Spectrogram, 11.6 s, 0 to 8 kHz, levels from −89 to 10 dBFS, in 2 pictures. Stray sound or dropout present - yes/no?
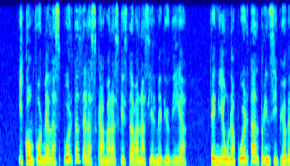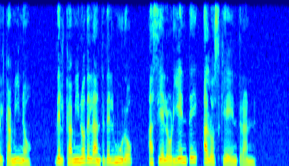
no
